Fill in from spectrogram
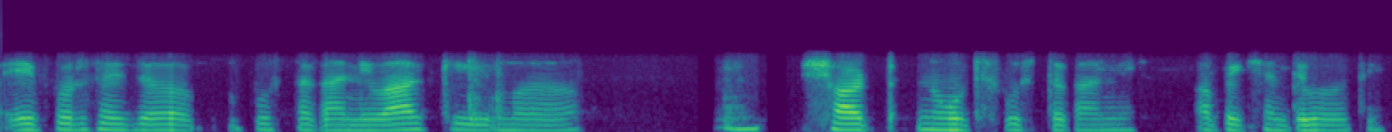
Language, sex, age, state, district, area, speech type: Sanskrit, female, 18-30, Maharashtra, Chandrapur, urban, conversation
